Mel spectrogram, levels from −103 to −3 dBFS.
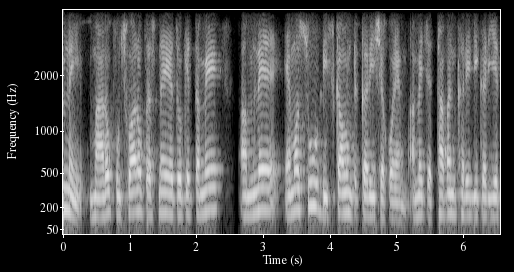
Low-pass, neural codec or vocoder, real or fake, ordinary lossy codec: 3.6 kHz; none; real; Opus, 16 kbps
